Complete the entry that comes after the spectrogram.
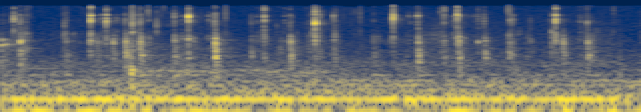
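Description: Long pink nails type on a backlit pink retro mechanical keyboard with round, typewriter-style plastic keycaps, resting on a fur rug. A quiet, steady run of short, bright plastic clicks and taps sounds over a low, constant hum.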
